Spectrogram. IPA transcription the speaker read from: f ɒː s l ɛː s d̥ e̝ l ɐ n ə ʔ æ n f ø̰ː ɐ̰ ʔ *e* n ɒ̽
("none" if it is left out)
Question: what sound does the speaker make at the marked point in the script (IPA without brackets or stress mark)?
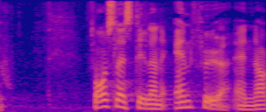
æ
